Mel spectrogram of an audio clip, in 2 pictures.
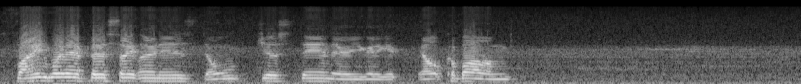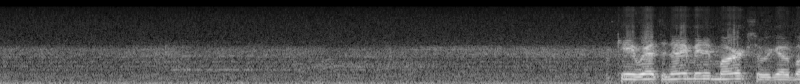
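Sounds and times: ice rink hum: 0.0s - 16.0s.

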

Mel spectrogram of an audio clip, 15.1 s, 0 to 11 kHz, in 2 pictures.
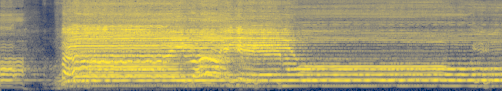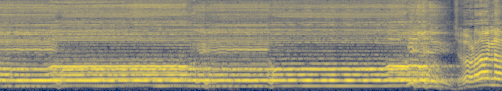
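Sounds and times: men's group singing low drone: 0.0s - 14.2s.

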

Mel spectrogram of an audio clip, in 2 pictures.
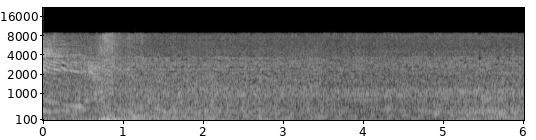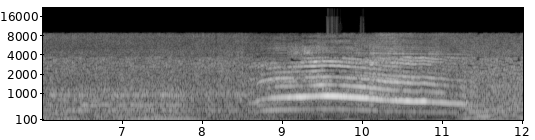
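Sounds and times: low rumbling drone: 0.0s - 9.0s
noise haze: 0.0s - 12.0s.

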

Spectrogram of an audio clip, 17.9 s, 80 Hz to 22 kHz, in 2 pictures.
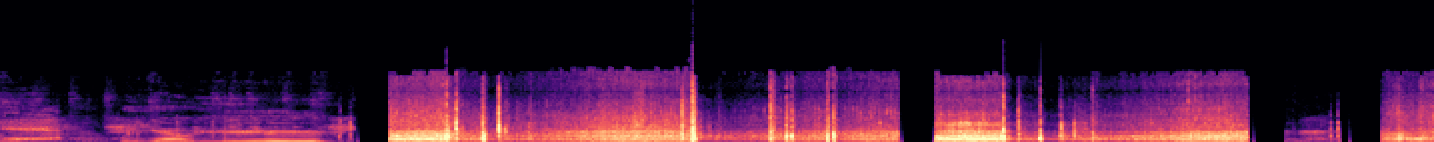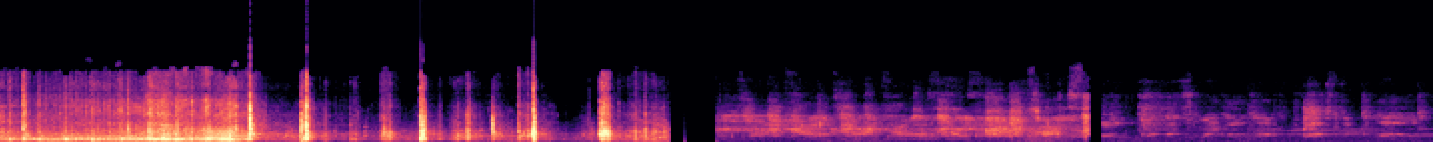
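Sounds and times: skateboard wheels rolling on concrete: 2.4s - 7.8s, 8.6s - 13.2s
skateboard clacks: 2.5s - 3.3s, 4.2s - 7.7s, 8.7s - 13.2s.

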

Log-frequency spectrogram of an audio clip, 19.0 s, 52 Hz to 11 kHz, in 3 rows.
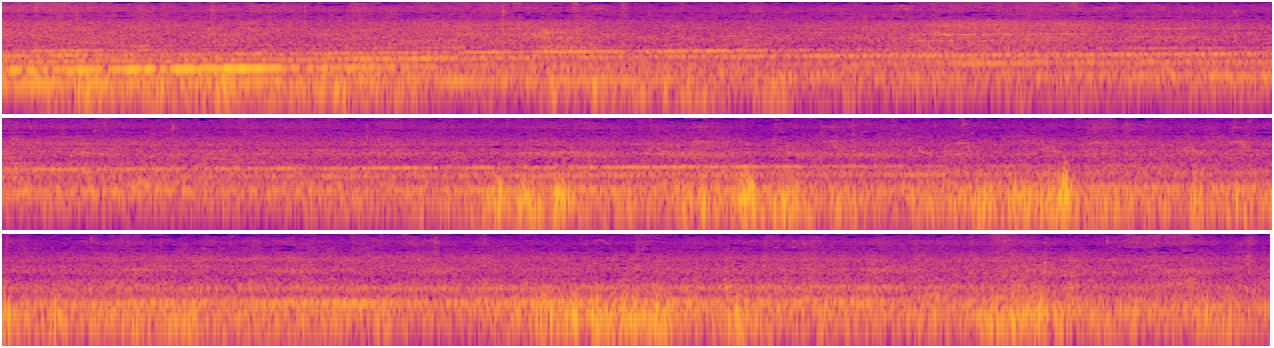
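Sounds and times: train running rumble: 0.0s - 19.0s.

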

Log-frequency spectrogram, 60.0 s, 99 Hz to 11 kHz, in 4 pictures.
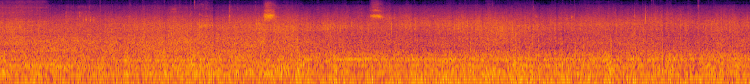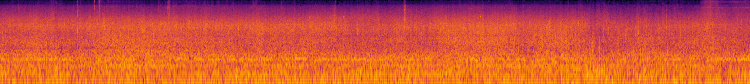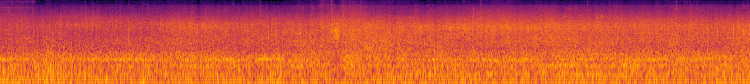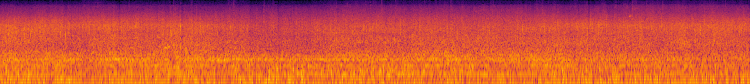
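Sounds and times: bike tyres rolling on gravel: 0.0s - 60.0s
wind buffeting microphone: 0.0s - 60.0s.

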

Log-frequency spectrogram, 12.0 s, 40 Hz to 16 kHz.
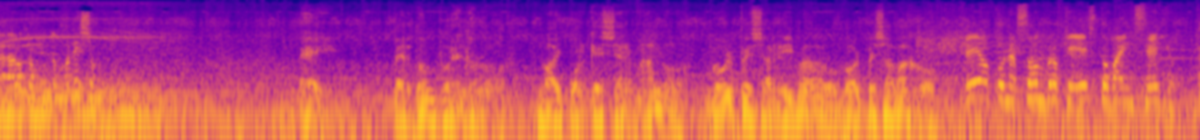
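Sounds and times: low rumble: 0.0s - 10.5s.

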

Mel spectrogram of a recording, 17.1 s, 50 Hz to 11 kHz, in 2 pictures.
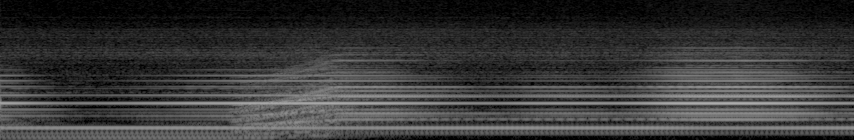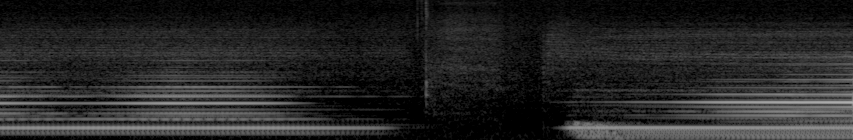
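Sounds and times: sustained clarinet and electronic chord: 0.0s - 12.5s, 14.2s - 17.0s.

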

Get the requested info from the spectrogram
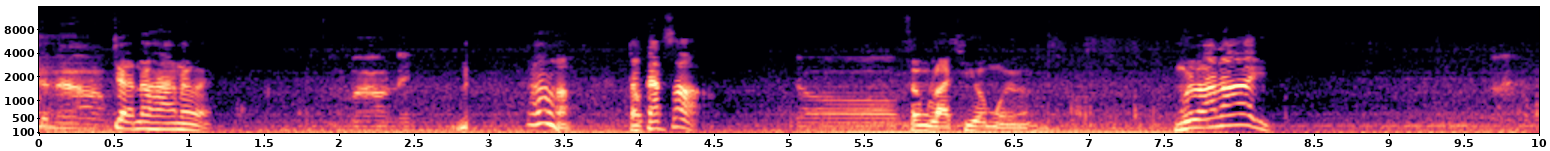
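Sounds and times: people talking: 0.0s - 1.2s, 2.0s - 4.5s, 5.1s - 6.8s, 7.6s - 8.3s
car engine idling: 0.0s - 10.0s.

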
